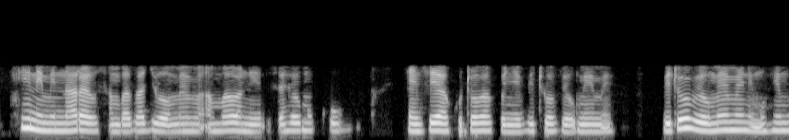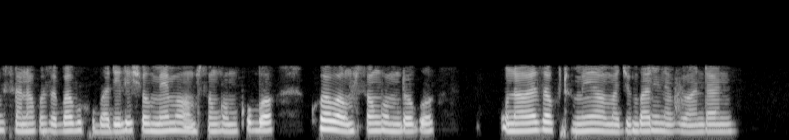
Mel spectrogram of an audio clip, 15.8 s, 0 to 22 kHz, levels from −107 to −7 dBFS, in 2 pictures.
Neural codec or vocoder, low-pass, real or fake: none; 3.6 kHz; real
